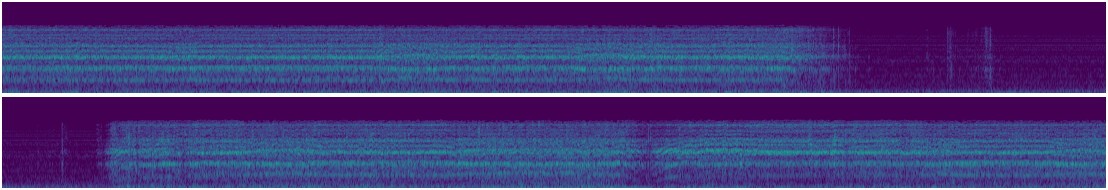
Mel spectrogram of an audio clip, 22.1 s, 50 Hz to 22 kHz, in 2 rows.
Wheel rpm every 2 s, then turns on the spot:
160, 160, 160, 150, 10, 0, 130, 160, 140, 150, 160.
none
